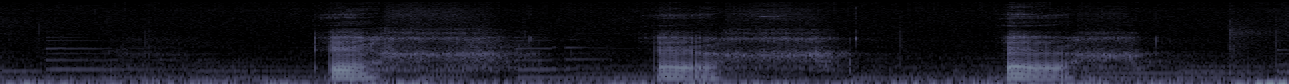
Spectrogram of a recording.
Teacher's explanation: And now simply apply the sound R, which I told you about at the beginning of this video. So tip of the tongue down and back of the tongue really close to the palate, but not touching it. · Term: French sound R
